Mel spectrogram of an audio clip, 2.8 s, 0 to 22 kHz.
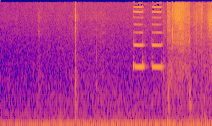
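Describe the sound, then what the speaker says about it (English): A LevelMate Pro+ leveling device on an RV gives two short, clear electronic beeps close by over a low background hum, followed by a muffled thud. "2 beeps."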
